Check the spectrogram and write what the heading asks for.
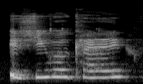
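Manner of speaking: high, drawn-out fake sympathy voice; mock the girl waiting to be comforted; mock girly concern. Mocking what the crying girl wants to hear, in a high drawn-out voice. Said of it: "obviously wanting someone to be like".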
